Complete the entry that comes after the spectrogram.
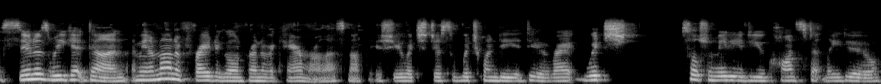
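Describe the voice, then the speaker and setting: A woman talks at a fairly quick pace in a somewhat breathy voice. Her pitch sits fairly low, with ordinary variation. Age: 60s. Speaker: small business owner and furniture refinisher. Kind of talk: casual livestream chat.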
